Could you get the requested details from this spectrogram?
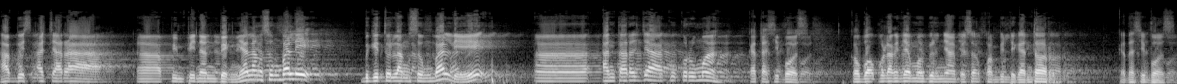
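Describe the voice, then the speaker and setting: Animated preacher in an echoey hall. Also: male voice, fairly high pitch. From Aceh, Indonesia. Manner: animated storyteller, acts out characters, laughs often. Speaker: religious teacher. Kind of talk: religious Q&A lecture with humorous storytelling. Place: village prayer hall. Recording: echoey hall with long reverb.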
